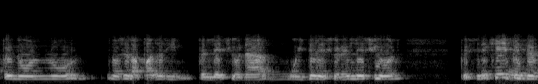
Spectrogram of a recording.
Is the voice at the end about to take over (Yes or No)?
No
